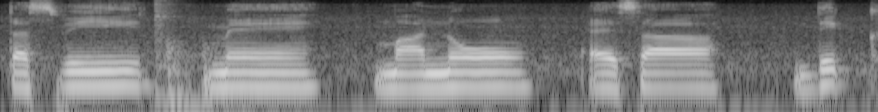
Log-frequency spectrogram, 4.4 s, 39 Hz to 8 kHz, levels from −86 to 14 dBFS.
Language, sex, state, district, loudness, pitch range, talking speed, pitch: Hindi, male, Madhya Pradesh, Dhar, -12 LUFS, 125-130 Hz, 70 wpm, 130 Hz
